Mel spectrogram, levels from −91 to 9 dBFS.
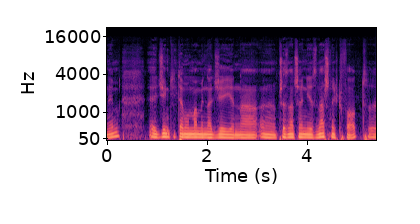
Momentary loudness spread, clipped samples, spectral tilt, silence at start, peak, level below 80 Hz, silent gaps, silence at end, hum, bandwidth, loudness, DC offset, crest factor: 8 LU; under 0.1%; -8 dB/octave; 0 s; -2 dBFS; -34 dBFS; none; 0 s; none; 10 kHz; -15 LUFS; under 0.1%; 12 dB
